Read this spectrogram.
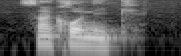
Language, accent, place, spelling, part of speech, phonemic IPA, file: French, France, Lyon, synchronique, adjective, /sɛ̃.kʁɔ.nik/, LL-Q150 (fra)-synchronique.wav
- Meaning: synchronic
